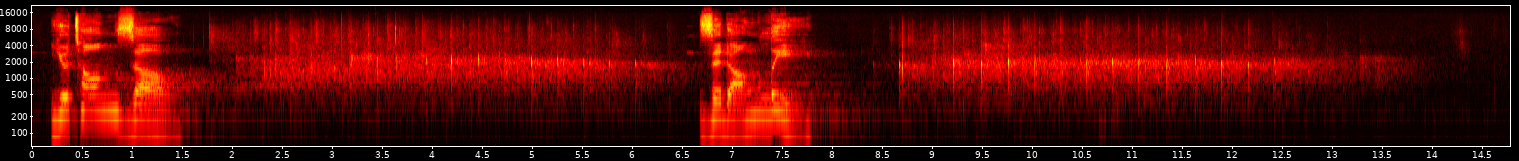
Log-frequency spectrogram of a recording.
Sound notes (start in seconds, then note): 1.7 cheering and applause; 8.4 applause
